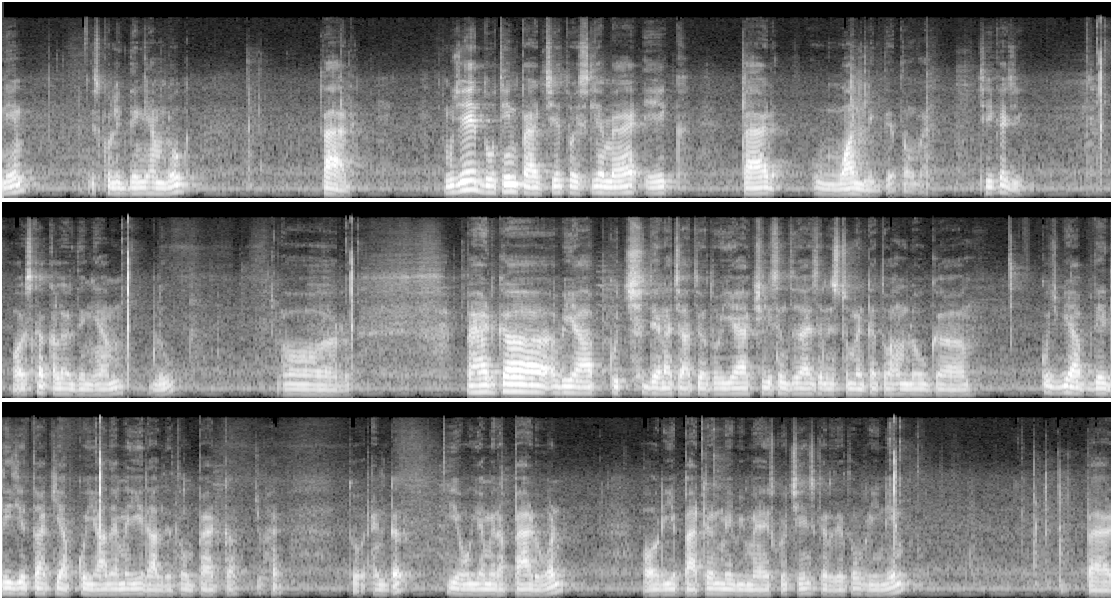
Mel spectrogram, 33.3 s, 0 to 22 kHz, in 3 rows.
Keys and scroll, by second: 2.3 p, 3.3 d, 7.3 -, 8.4 1, 25.7 Return, 32.4 p.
